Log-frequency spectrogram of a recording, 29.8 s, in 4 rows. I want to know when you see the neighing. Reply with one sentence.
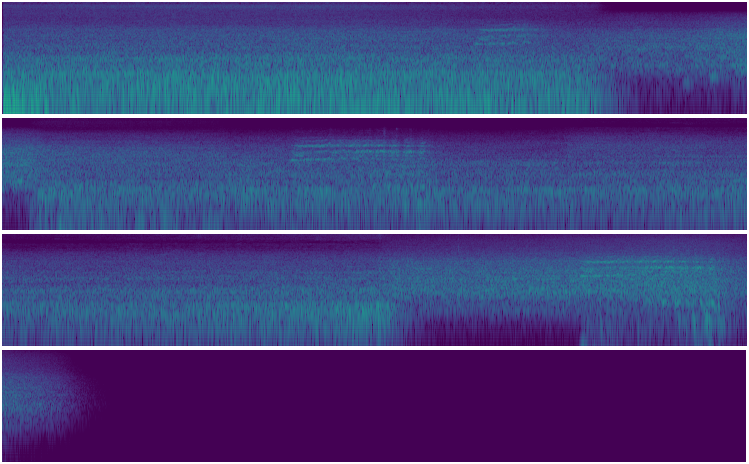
You can hear the neighing from 4.7 to 5.5 s, from 10.3 to 11.8 s and from 20.6 to 22.1 s.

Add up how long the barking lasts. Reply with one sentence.
The barking can't be heard in this clip.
